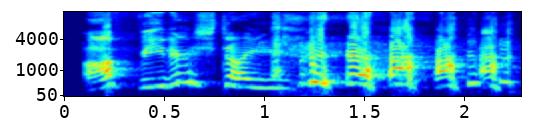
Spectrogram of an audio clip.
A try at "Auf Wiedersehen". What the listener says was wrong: That was not correct. It's Auf Wiedersehen. It's Auf Wiedersehen. It's not Stein. You're saying Auf Wiederstein. It's not all those R's. It's Auf Wiedersehen. You're saying Auf Wiedersehen with an Australian accent. Art Wiedersehen.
